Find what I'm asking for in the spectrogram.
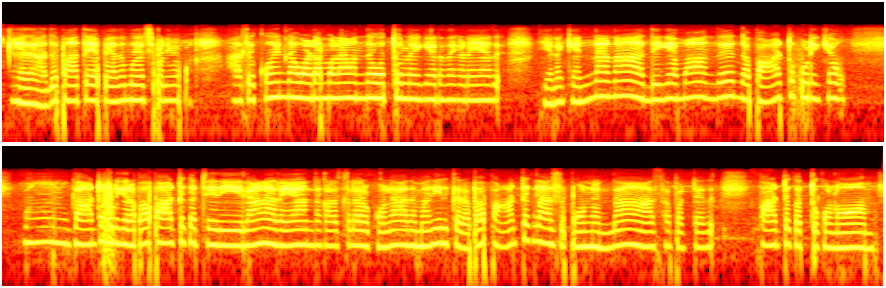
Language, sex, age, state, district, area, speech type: Tamil, female, 30-45, Tamil Nadu, Nagapattinam, rural, spontaneous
